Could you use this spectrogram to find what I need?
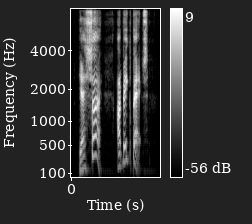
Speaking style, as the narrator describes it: said Stanley happily

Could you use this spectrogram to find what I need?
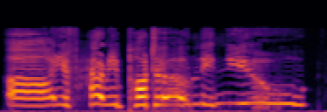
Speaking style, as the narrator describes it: Dobby groaned, more tears dripping

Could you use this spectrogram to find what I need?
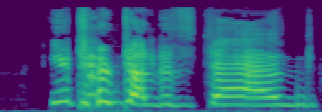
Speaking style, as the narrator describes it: whined Pettigrew

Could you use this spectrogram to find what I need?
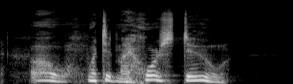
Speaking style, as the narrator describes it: urged one voice

